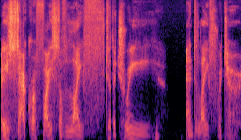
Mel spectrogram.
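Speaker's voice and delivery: otherworldly, eerie, ghostly unearthly voice. Narrator describing what the players hear as they walk through, unearthly voice. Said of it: "you hear in an unearthly voice".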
